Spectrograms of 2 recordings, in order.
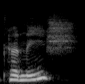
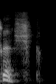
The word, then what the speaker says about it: Kanishk: All right, first up is, I know I'm not going to say your name properly, Kanish. I'm sorry. I know I said your name wrong, but welcome. Hello. It's Kanishk, welcome.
